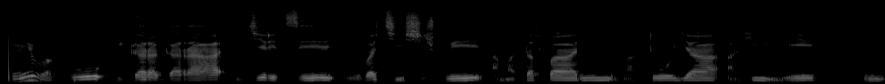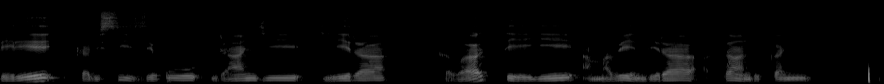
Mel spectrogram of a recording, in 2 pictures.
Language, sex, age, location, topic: Kinyarwanda, male, 25-35, Kigali, education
